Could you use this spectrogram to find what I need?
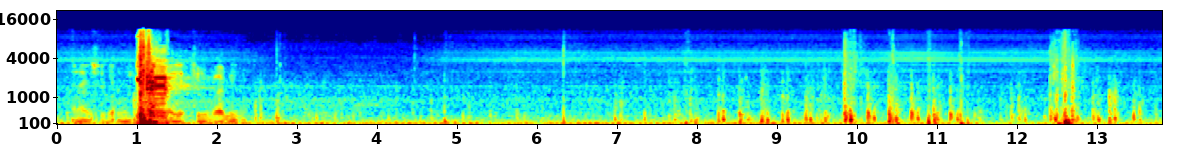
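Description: Gunfire cracks now and then, with loud single bangs.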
